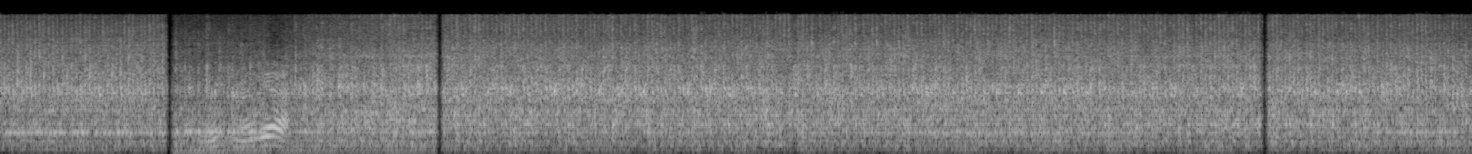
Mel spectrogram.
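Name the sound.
old Mercedes car engine idling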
